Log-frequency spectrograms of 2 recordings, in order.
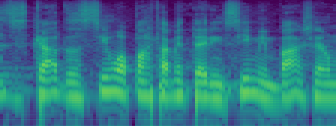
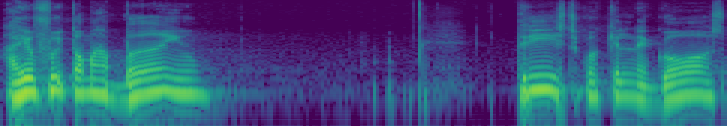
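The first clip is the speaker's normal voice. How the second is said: usual speaking voice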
